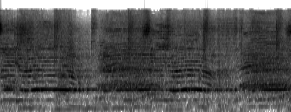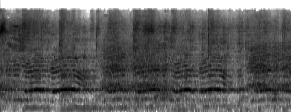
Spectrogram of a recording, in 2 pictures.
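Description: Live amplified pop concert music in a large arena: a band playing with a singing voice and a held wavering high note, while the audience shouts and cheers along.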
